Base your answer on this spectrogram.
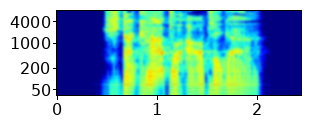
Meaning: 1. comparative degree of staccatoartig 2. inflection of staccatoartig: strong/mixed nominative masculine singular 3. inflection of staccatoartig: strong genitive/dative feminine singular
- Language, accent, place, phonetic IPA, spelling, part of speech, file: German, Germany, Berlin, [ʃtaˈkaːtoˌʔaːɐ̯tɪɡɐ], staccatoartiger, adjective, De-staccatoartiger.ogg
